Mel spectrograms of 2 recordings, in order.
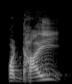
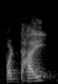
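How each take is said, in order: No difference in how they are said.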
